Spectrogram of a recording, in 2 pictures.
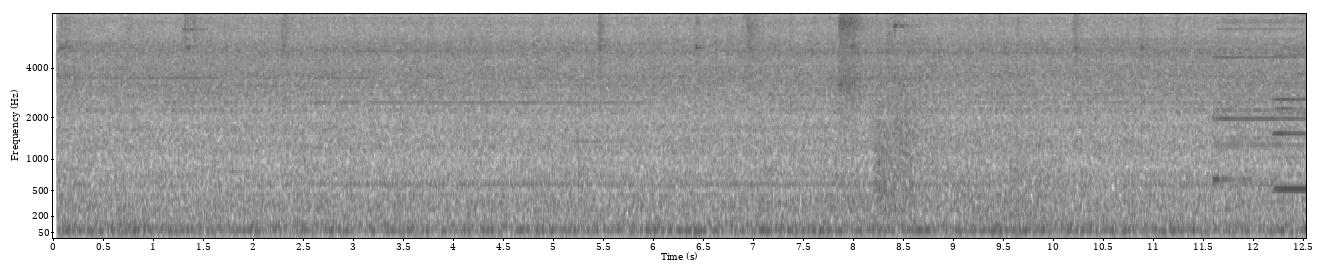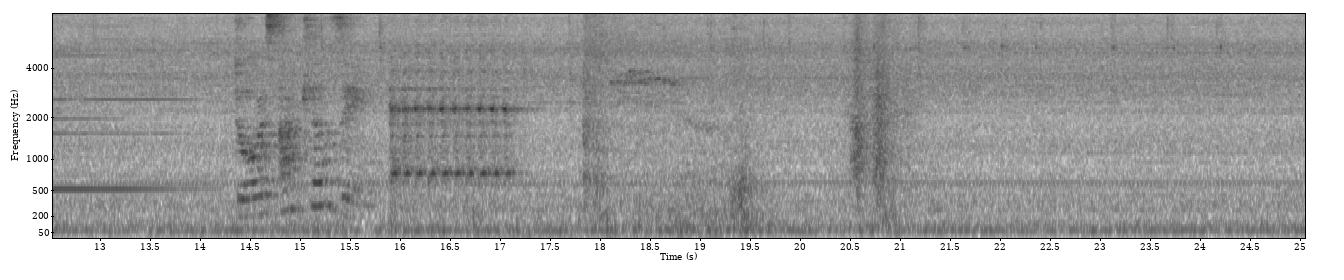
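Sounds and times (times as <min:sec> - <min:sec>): train interior hum and rumble: 0:00.0 - 0:25.0
two-tone chime: 0:11.6 - 0:13.9.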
